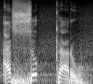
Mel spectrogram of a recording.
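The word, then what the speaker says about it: السكر: Berikutnya as-sukkaru. As-sukkaru, sin ini kira-kira huruf apa saudaraku? Huruf Syamsiyah. Makanya cara membacanya langsung, alnya tidak boleh kita baca dengan jelas.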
